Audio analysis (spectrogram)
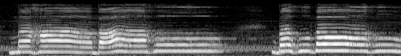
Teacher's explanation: ಮಹಾಬಾಹೋ ಬಹುಬಾಹು, ಬಹು ಎರಡು ಅಕ್ಷರ ರಸ್ವ, ಬಾಹು ಎರಡು ಅಕ್ಷರ ದೀರ್ಘ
